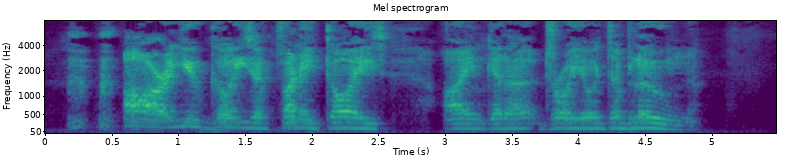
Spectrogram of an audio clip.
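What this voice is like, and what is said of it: Pirate voice with New York accent. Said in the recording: “Do a pirate impersonation ... I think my pirate's pretty solid ... It's a New York pirate.”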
